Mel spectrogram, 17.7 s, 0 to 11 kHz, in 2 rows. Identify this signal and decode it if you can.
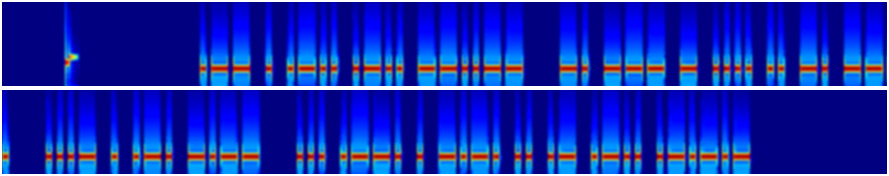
Morse code, heard as a keyed tone, about 22 wpm, 700 Hz. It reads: WELL, NOTHING VERY SPECIAL.
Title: Sentences from Top 1000 Words - Review Part 3 - 22wpm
